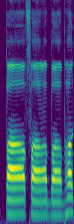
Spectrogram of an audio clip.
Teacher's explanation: प फ ब भ कह दे तो ये ओष्ठ व्यंजन आपका हो जाएगा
